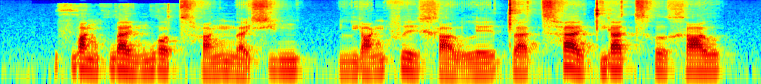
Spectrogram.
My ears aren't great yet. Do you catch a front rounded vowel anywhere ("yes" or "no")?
no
